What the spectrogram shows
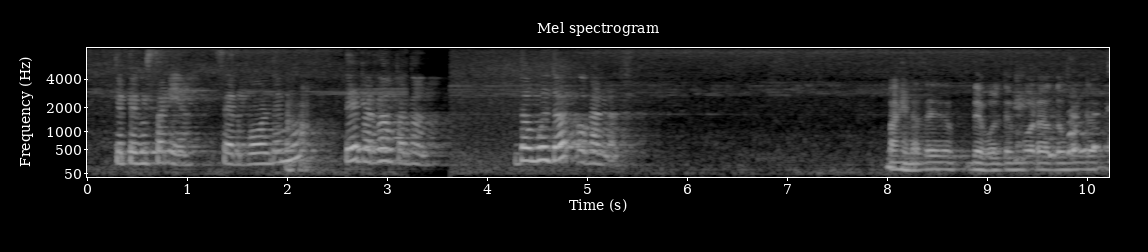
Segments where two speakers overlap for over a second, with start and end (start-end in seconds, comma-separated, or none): none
